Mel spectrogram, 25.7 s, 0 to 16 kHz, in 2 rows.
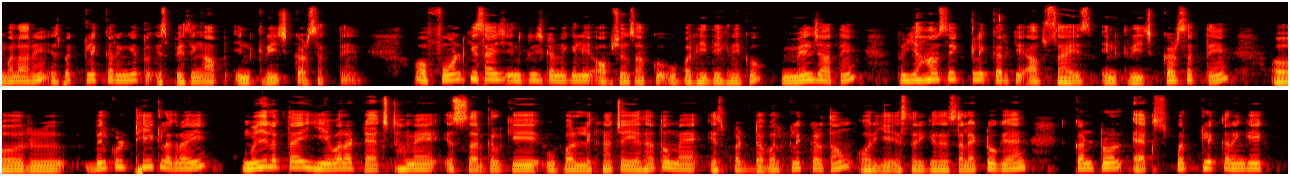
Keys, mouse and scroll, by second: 14.3-15.0 scroll down 1, 20.3 double click, 23.6 ctrl+x.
